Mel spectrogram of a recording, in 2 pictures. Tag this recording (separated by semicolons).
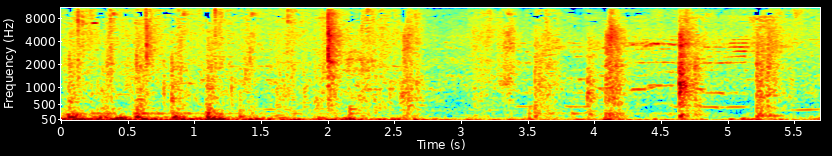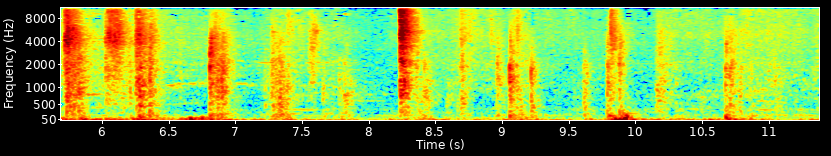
creaking; steps; walking; wodden-floor; feet; footsteps; wodden-stairs; up; stairs; running; floorboards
